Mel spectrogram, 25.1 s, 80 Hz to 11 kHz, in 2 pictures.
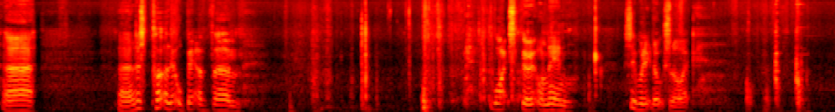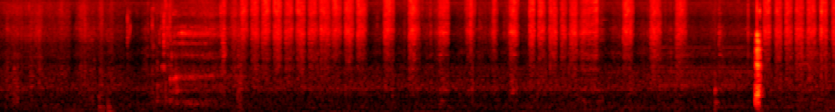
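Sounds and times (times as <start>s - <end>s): rag rubbing on wood: 16.0s - 22.8s, 23.9s - 25.0s.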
